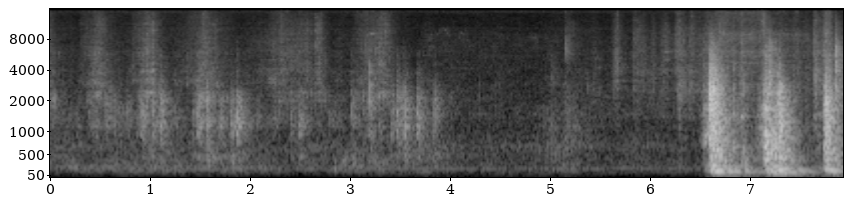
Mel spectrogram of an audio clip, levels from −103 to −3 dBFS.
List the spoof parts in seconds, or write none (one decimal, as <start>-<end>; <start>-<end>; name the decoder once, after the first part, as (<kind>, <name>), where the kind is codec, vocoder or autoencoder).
none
